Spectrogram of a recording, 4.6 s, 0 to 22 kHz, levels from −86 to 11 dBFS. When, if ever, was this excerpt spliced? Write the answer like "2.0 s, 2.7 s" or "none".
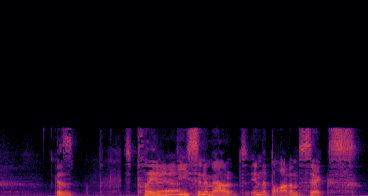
1.5 s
